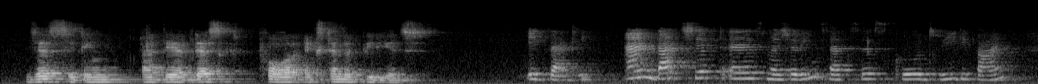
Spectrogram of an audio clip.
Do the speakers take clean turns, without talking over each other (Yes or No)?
Yes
